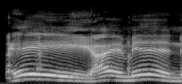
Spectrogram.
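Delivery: high and loud, all in; eager yes. Retold or imitated. Young player accepting Joe's gig, loud and eager. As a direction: jump at the offer.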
